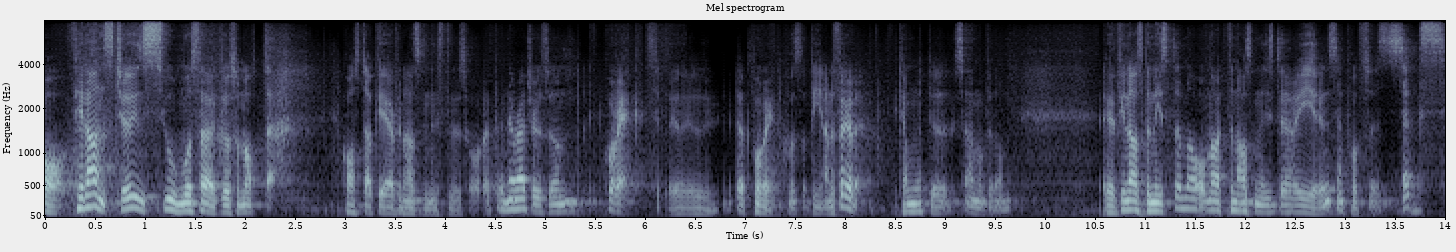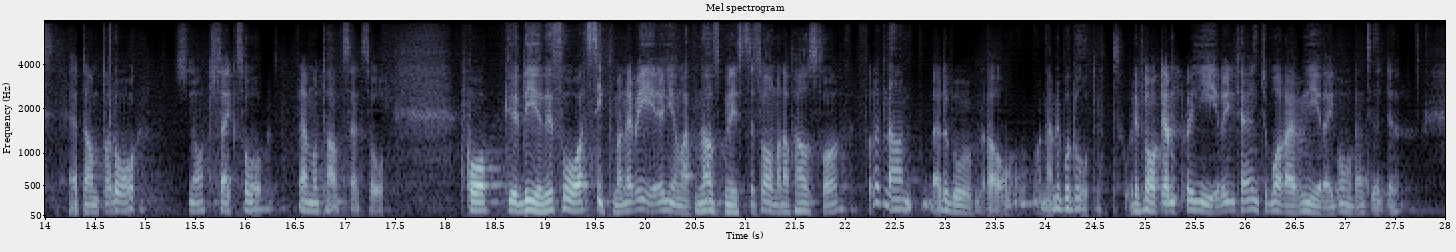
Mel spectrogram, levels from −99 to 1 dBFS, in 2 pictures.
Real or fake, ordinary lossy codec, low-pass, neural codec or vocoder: fake; none; none; codec, 16 kHz, 0.5 kbps, X-Codec, HuBERT features, trained on balanced general audio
